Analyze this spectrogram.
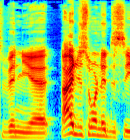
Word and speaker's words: vignette: personal go-to favorite is under image effects called vigenite just kidding it's pronounced vignette I just wanted to see your reaction to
